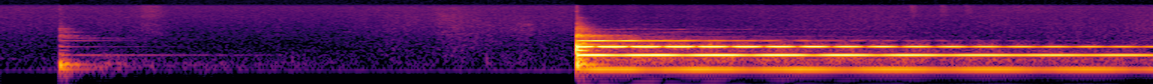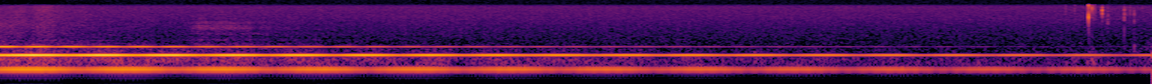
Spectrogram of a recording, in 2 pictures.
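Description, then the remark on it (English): A soft tap, then a single strike of a meditation bell that rings out in a deep, sustained, gently wavering tone and slowly fades over about fifteen seconds. “So as you find that, I'm going to invite the sound of the bell and just listen to the sound of the bell for a moment.”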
